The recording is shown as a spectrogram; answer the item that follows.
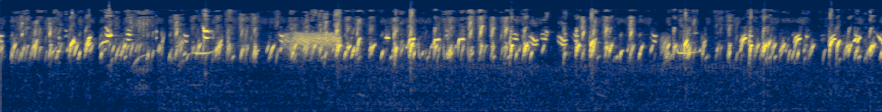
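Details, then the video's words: European goldfinch singing, played to encourage goldfinches to chirp loudly: dense, lively twittering mixing clear high notes, rattling trills and a brief buzzy burst partway through. "Stimulating a goldfinch clip to make it chirp in a loud and wonderful voice"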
